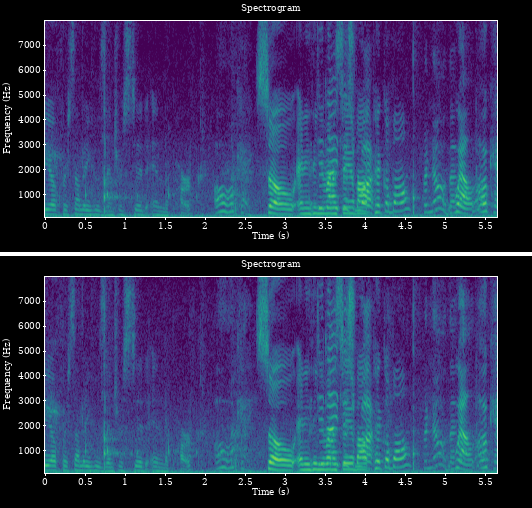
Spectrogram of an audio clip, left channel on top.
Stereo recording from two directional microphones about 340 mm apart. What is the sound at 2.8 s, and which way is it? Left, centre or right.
Speech, centre.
